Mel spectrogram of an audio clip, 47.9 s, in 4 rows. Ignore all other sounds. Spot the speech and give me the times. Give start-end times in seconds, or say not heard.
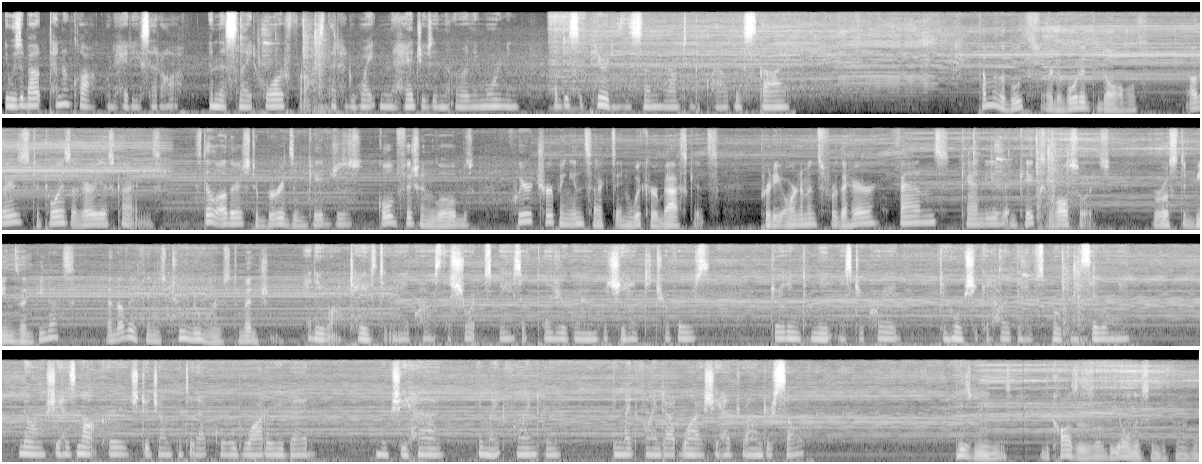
0.0-8.0, 9.8-35.4, 36.1-44.1, 45.5-47.8.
